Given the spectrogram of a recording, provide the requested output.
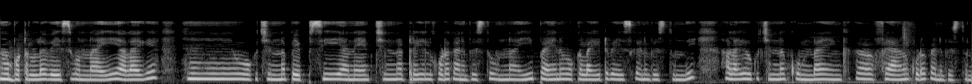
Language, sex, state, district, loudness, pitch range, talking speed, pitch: Telugu, female, Andhra Pradesh, Visakhapatnam, -20 LUFS, 225-245 Hz, 150 wpm, 235 Hz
